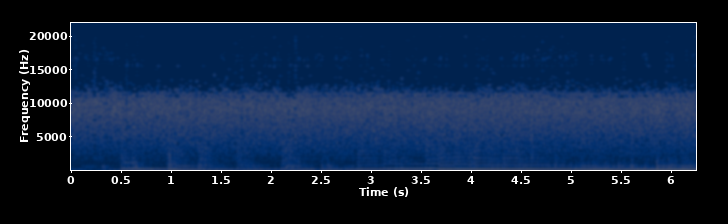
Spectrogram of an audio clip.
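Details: Hearing loss simulation: balafon notes played to deaf children, rendered as heard through their hearing aids, sound muffled and dull, with the higher sounds stripped away.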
